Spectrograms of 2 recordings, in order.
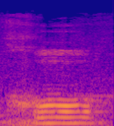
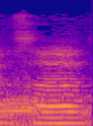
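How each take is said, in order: First: The vowel is heavy and thick, like 'o'. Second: The vowel is light and thin, like 'e'. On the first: The speaker calls it right. "maka dia jadi tebal" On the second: The speaker calls it wrong. "bukan khe"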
